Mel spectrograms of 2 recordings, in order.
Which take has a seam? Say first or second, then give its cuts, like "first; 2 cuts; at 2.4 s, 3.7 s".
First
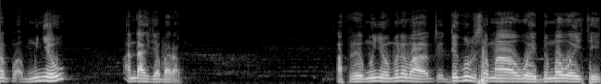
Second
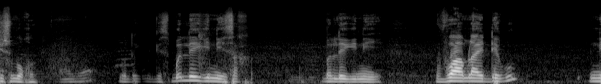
second; 1 cut; at 1.4 s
